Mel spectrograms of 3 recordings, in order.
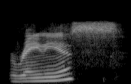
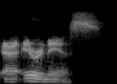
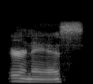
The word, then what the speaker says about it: Irenaeus: duncan talked about um arrhenius i would say you pronounce it irenaeus irenaeus um latino's name justin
